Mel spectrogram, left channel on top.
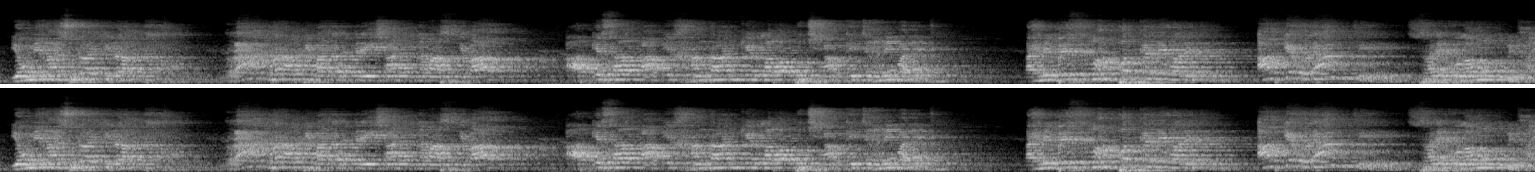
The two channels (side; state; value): both; identical; correlation 1.00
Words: یوم عاشورہ کی رات بھر آپ عبادت کرے، عشاء کی نماز کے بعد آپ کے ساتھ آپ کے خاندان کے علاوہ کچھ آپ کے چہنے والے تھے، اہل بیت سے محبت کرنے والے تھے، آپ کے غلام تھے، سارے غلاموں کو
